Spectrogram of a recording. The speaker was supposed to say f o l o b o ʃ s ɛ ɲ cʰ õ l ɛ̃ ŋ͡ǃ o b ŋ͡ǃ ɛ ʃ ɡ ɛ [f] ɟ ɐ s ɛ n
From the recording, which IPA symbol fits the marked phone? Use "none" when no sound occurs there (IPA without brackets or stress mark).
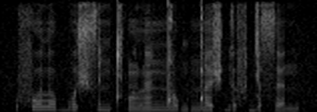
f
